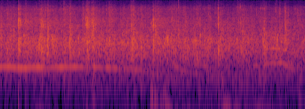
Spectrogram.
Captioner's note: applause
